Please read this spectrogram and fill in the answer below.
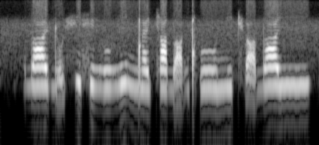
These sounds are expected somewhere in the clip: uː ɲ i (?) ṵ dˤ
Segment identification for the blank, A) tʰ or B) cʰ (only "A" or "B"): B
